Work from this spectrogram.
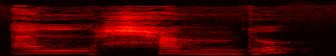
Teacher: the best way to stress on that ha is to flex the inside of the throat, the middle of the throat, is to limit the airway, or to flex it in a way that when the air comes out, it comes out with a very sharp ha sound. So it's kind of like, when you breathe out after having mint gum, that nice sound. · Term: the big ha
